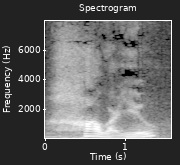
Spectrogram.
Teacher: the sound of the H is very soft. Like a breath, like a sigh.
